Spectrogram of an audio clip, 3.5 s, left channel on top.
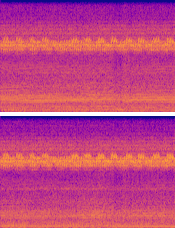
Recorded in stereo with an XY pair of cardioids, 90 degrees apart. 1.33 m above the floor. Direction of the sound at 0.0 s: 15° right.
